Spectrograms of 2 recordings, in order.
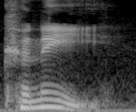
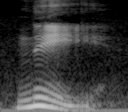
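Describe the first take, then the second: First: It starts with a K sound; shorter vowel. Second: It has no K sound; longer vowel. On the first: "with both the K sound and the long E sound" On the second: "without the K sound"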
